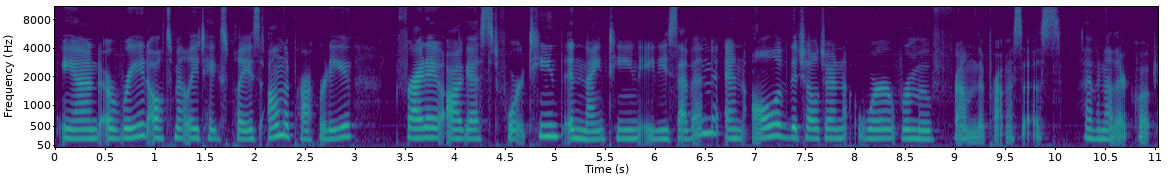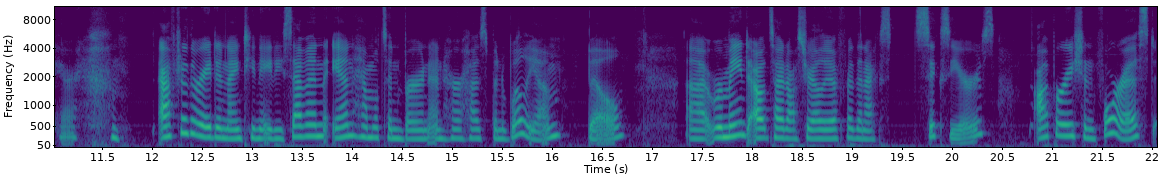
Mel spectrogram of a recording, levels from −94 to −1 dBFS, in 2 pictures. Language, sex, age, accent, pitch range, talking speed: English, female, 10-29, American, 210-250 Hz, 140 wpm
